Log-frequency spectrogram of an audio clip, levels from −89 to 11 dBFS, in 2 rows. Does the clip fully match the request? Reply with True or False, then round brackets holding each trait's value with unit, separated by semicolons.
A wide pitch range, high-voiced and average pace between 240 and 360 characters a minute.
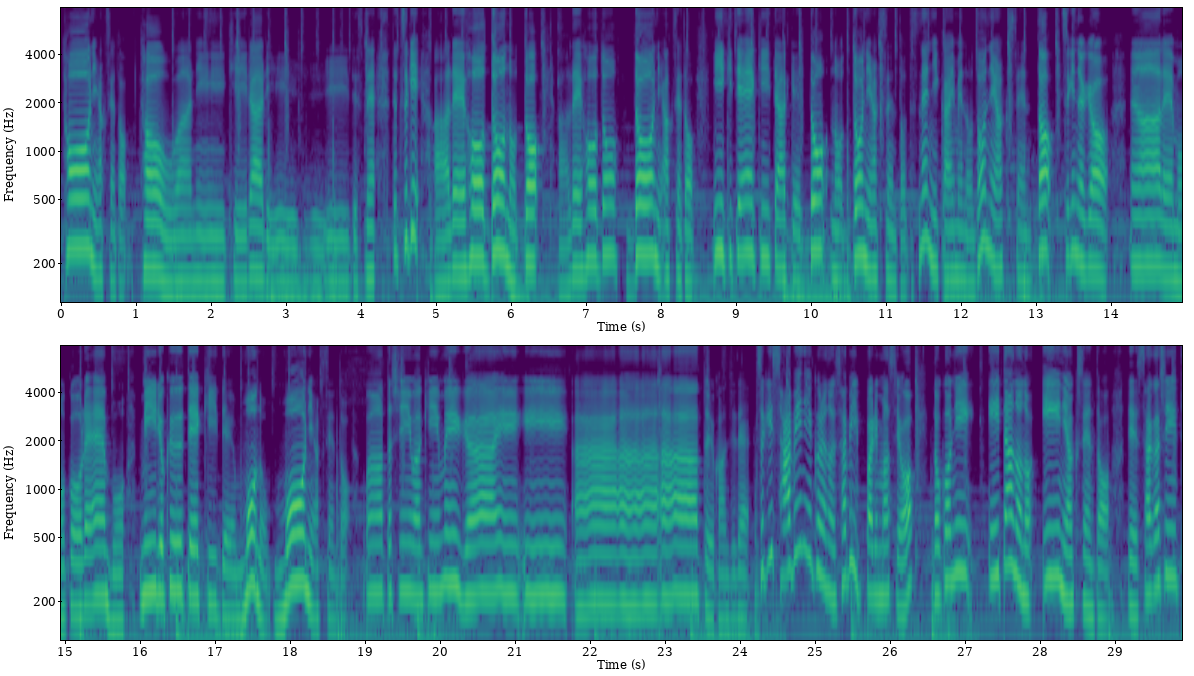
True (5.7 semitones; 210 Hz; 285 characters per minute)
